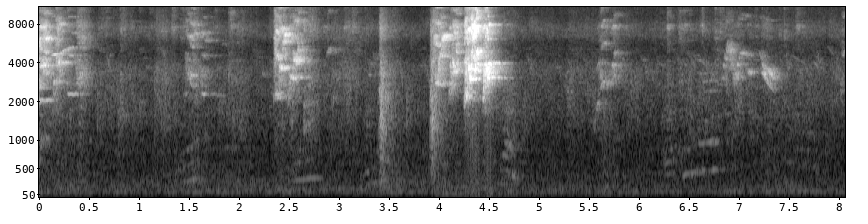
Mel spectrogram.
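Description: Oriental magpie-robin (kacer) singing in short, separate bursts of varied chattering and whistled phrases, the loudest about four seconds in and a falling whistle near the end.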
